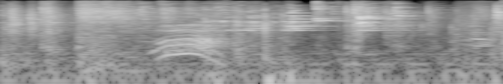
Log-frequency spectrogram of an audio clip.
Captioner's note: glass shatters; fighting; groaning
